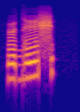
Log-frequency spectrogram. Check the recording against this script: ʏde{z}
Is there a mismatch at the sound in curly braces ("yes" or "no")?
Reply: yes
